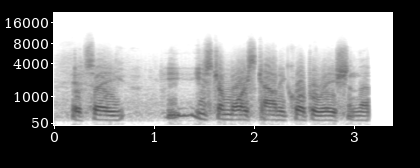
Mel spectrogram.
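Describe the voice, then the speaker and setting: A man at medium pitch, moderate pace. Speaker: real estate broker speaking at public comment. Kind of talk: public comment at council meeting. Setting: municipal meeting room with PA system. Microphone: amplification trouble, too quiet.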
